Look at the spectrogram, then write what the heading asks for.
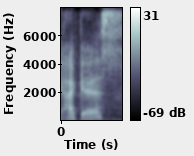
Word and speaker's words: Eckis: it's just at eckes is pronounced like a wet kiss that's how i have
